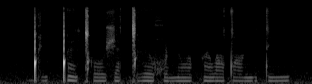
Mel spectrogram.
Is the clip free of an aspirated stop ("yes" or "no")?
no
